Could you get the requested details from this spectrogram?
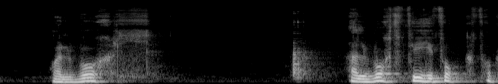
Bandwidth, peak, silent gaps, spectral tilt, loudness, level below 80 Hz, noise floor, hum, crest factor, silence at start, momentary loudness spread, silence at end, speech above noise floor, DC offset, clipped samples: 16 kHz; -2 dBFS; none; -8 dB/octave; -18 LUFS; -64 dBFS; -66 dBFS; none; 18 dB; 0.5 s; 18 LU; 0 s; 50 dB; under 0.1%; under 0.1%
